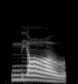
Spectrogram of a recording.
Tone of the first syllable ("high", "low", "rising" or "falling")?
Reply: falling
